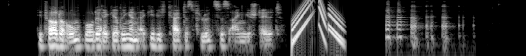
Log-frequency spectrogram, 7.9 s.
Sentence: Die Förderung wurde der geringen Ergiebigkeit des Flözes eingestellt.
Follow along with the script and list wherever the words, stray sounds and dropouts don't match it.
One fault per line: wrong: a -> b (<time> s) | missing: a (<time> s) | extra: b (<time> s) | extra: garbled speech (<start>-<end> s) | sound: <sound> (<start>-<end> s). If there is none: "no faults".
sound: chirp (4.4-5.2 s)
sound: laugh (5.8-7.1 s)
